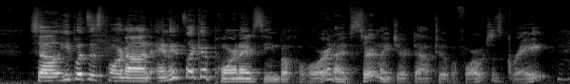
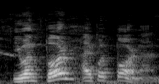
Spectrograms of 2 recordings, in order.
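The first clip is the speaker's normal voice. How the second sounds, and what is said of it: Put-on foreign accent. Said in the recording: “Everything I'm going to hear in that accent.”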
